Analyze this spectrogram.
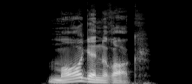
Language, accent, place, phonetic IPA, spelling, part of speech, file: German, Germany, Berlin, [ˈmɔʁɡn̩ˌʁɔk], Morgenrock, noun, De-Morgenrock.ogg
- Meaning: any robe-like garment worn before dressing, especially a dressing gown/bathrobe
